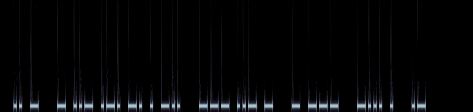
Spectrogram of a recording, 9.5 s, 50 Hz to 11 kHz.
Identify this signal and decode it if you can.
Morse code, heard as a keyed tone, about 22 wpm, 700 Hz. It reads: IT TURNED OUT TO BE A
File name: practice / 22wpm / Sets of 6 Words - 22wpm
